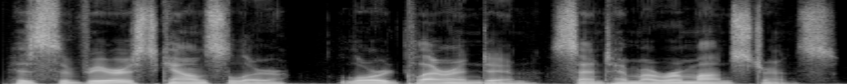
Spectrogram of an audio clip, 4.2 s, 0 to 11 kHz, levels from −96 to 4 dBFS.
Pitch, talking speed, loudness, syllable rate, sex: 95 Hz, 125 wpm, -19 LUFS, 4.7 syllables/s, male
